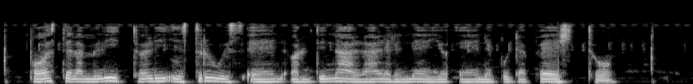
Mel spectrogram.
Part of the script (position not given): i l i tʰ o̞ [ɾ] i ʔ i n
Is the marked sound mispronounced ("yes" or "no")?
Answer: yes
